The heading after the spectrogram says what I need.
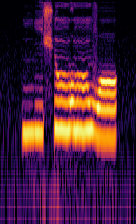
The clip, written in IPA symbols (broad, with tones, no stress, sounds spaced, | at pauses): ŋ i˧ ʃ ɔ̃˦ ɣ ɔ̃˦ v ɔ˧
